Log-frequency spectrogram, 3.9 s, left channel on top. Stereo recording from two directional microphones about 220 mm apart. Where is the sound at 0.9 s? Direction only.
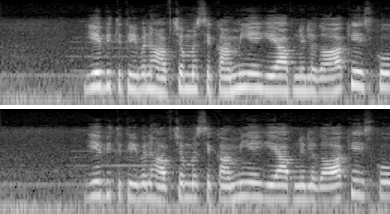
40° left (ahead or behind).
